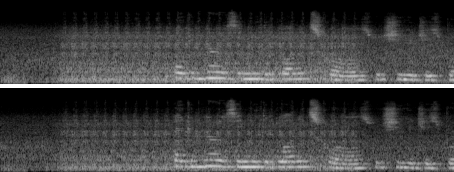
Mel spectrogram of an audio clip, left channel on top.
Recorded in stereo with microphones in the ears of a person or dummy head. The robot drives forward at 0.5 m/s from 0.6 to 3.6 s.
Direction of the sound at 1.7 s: 65° right (ahead or behind).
